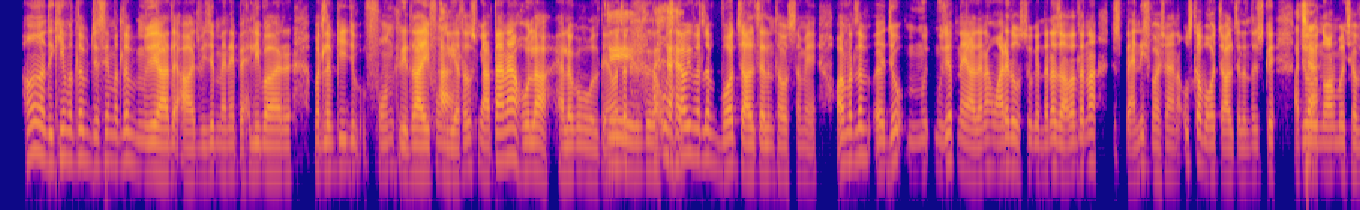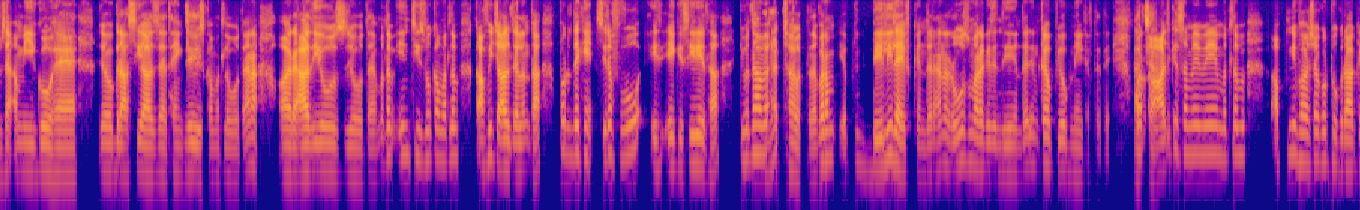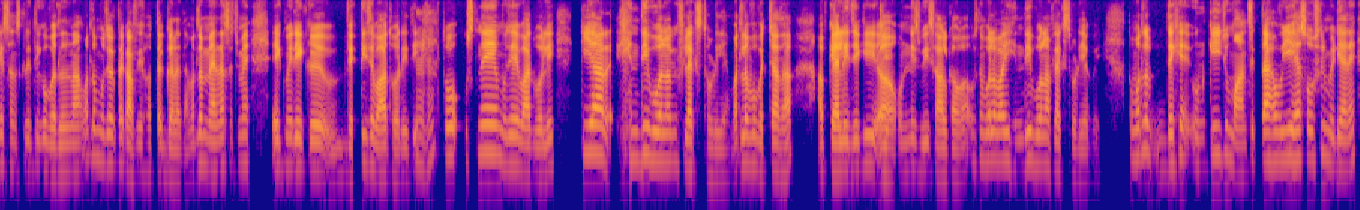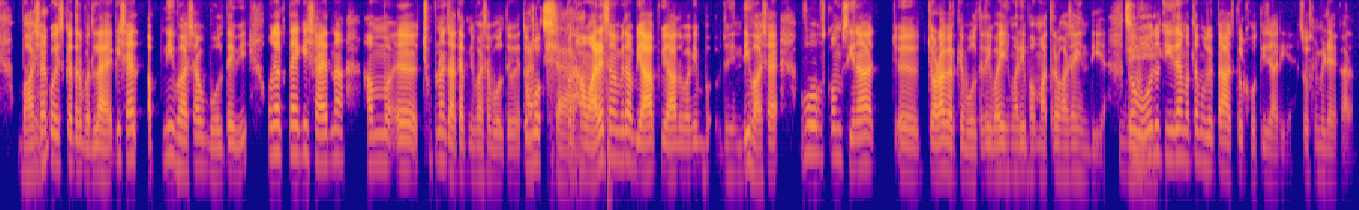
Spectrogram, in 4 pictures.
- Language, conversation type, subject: Hindi, podcast, सोशल मीडिया ने आपकी भाषा को कैसे बदला है?
- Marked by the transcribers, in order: in Spanish: "होला"; in English: "हेलो"; laughing while speaking: "बिल्कुल"; chuckle; in English: "स्पेनिश"; in English: "नॉर्मल"; in Spanish: "अमीगो"; in Spanish: "ग्रासिआस"; in English: "थैंक यू"; in Spanish: "आदियोस"; in English: "डेली लाइफ"; in English: "फ़्लेक्स"; in English: "फ़्लेक्स"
